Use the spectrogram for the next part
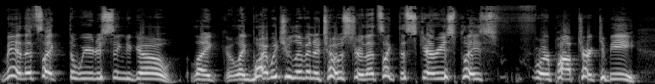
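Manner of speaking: put-on high, baffled teen voice; Morty impression. Imitating Morty puzzling over the Pop-Tart toaster, high whine. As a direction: pitch it way up, baffled and whiny.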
